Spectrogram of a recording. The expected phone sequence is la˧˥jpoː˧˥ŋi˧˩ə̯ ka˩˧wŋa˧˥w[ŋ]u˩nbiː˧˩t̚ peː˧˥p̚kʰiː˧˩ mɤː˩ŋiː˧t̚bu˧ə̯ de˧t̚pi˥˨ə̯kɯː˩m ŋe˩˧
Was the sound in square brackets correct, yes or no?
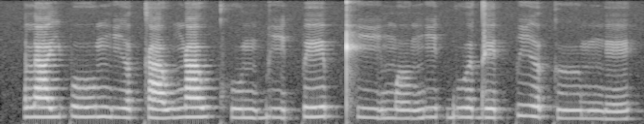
no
